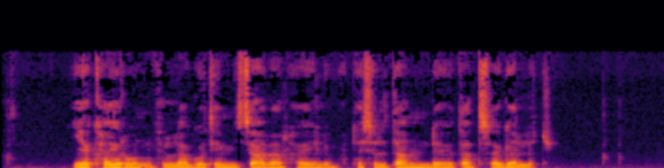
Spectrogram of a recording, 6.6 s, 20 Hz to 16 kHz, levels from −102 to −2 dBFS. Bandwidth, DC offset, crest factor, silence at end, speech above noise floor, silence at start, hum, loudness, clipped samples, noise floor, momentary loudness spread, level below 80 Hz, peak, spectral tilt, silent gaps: 11.5 kHz; under 0.1%; 16 dB; 1.15 s; 42 dB; 0.75 s; none; -25 LUFS; under 0.1%; -66 dBFS; 9 LU; -54 dBFS; -10 dBFS; -6.5 dB/octave; none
